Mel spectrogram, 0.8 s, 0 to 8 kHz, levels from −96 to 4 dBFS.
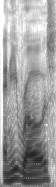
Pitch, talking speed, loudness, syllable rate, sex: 120 Hz, 225 wpm, -13 LUFS, 4.4 syllables/s, male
